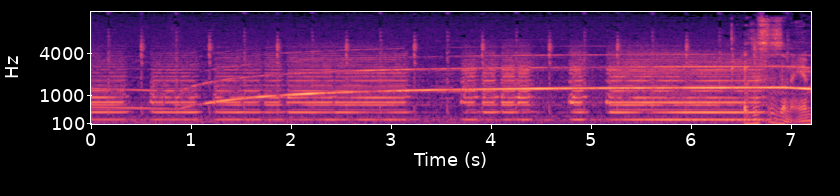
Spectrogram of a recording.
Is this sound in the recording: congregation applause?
no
